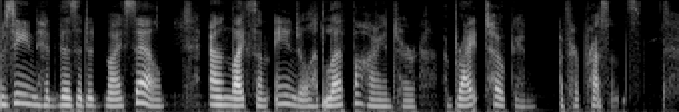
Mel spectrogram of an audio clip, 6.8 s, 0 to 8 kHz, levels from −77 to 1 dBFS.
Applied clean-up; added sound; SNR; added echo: neural mask model RNNoise.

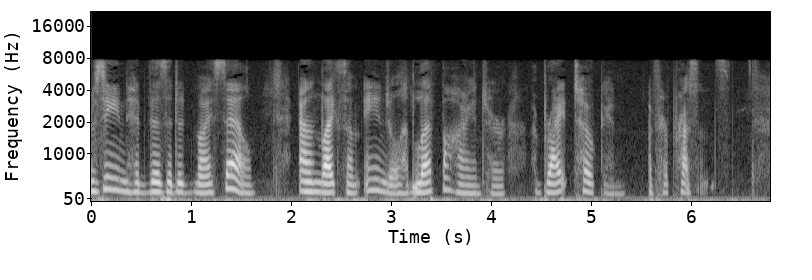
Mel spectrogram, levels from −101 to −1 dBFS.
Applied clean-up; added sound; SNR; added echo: none; none; none; none.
